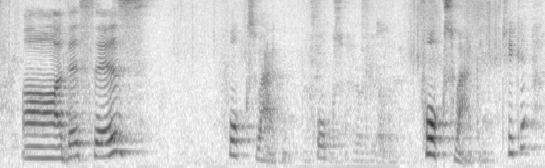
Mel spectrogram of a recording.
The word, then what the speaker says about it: Volkswagen: Then we have this is not Volkswagen. This is Volkswagen. Okay. So this is not the V sound is not there.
